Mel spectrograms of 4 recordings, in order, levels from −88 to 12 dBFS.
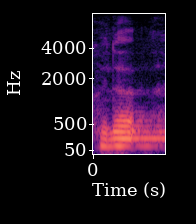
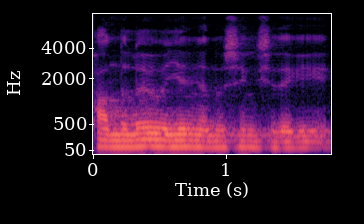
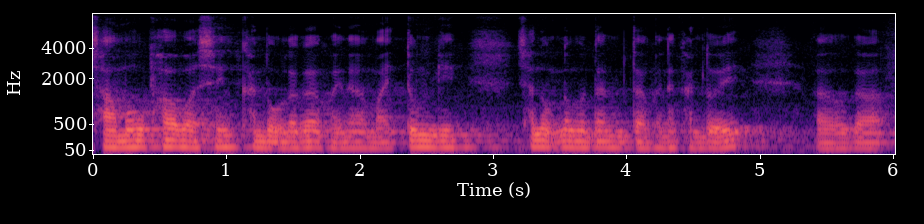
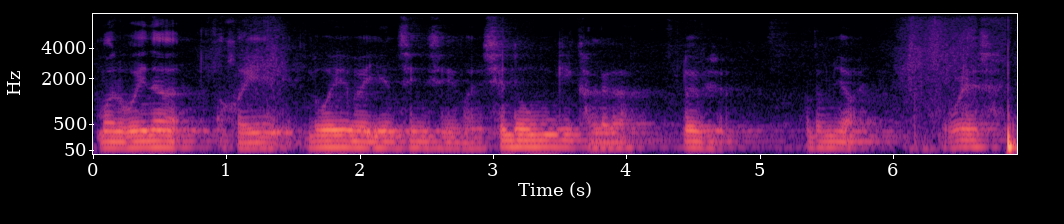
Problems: background sounds at intervals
